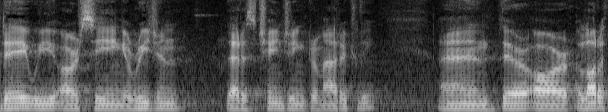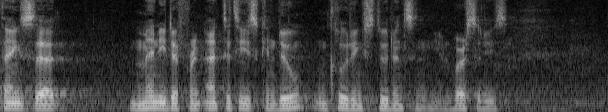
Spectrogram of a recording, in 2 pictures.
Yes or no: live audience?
yes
